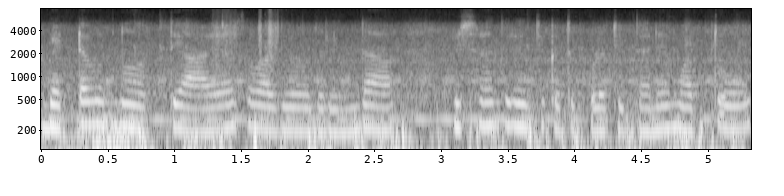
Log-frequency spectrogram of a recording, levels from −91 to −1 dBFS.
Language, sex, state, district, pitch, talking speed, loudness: Kannada, female, Karnataka, Mysore, 115 Hz, 100 wpm, -16 LUFS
